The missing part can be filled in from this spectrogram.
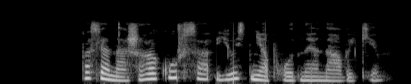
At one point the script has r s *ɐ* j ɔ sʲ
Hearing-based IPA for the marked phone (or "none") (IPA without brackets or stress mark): ɐ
